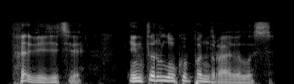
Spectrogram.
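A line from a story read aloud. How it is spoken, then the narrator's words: Cheerful speech. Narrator (Russian): весело сказал он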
